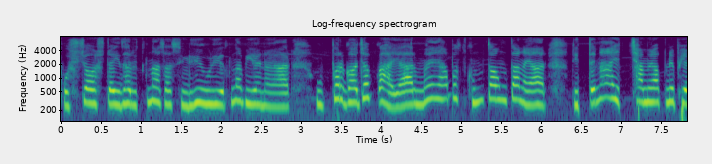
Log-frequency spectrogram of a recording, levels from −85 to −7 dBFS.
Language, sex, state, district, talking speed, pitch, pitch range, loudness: Hindi, male, Chhattisgarh, Balrampur, 200 wpm, 290 Hz, 265-315 Hz, -23 LUFS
